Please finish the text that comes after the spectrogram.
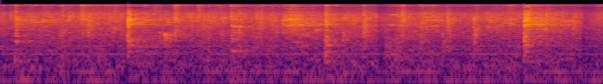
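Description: Onion sautéing in a pan for Bisayan-style chicken adobo, a steady close sizzle with scraping stirring strokes and occasional utensil clinks against the pan.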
